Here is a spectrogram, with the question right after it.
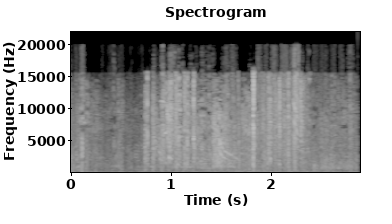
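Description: Video game shooter gunfire crackles in a dense, loud burst of rapid shots over a busy, constant background, with no voices.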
